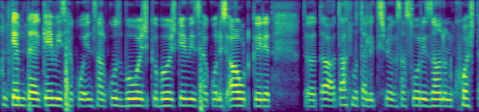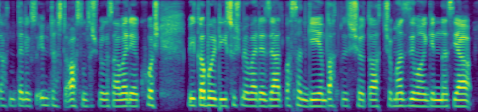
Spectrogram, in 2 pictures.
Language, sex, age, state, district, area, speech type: Kashmiri, female, 45-60, Jammu and Kashmir, Budgam, rural, spontaneous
